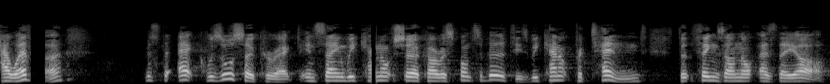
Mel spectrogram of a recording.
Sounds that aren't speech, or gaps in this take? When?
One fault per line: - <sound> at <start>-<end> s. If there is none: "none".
- dropout at 0.3-0.5 s
- dropout at 3.7-3.8 s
